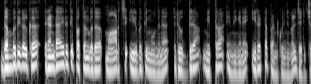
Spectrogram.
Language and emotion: Malayalam, neutral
